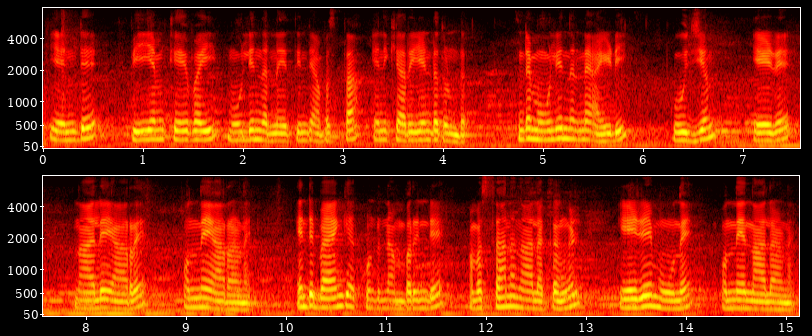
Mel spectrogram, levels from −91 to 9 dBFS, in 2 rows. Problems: low volume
